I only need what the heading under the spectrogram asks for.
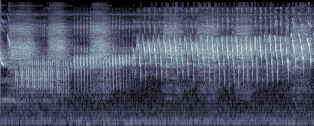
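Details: Canary singing to encourage young birds to sing; a short buzzy phrase and a steady mid-pitched roll give way to a fast, even, high trill pulsing many times a second.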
